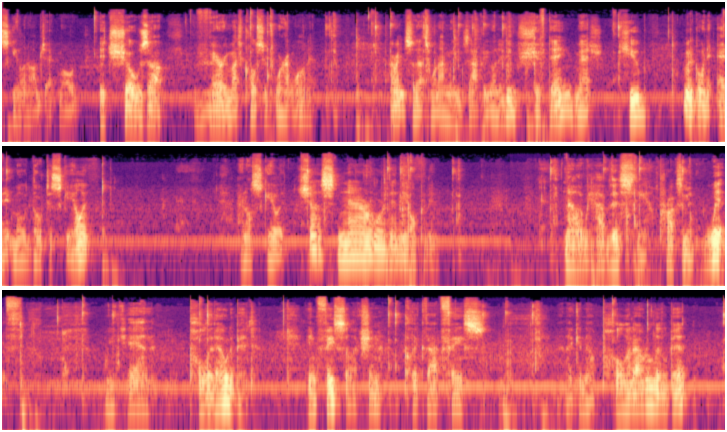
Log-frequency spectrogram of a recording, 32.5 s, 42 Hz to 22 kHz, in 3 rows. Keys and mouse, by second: 4.0-6.2 middle drag, 5.2 x, 7.9 shift+a, 10.3 Tab, 12.3 s, 16.1-22.0 middle drag, 22.0 a, 22.4 middle click, 24.7-26.5 drag, 27.6 click, 28.1 middle click, 29.0 click, 29.2 middle click, 30.9-32.5 drag.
